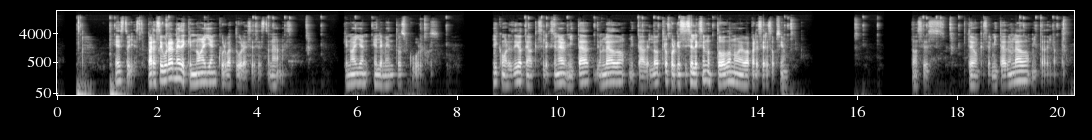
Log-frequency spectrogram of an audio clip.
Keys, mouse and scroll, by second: 1.7 alt+middle click, 2.2 ctrl+click, 3.9 click, 4.2 click, 4.6 click, 5.3 ctrl+click, 6.0 ctrl+click, 7.0 alt+scroll up 1, 7.8 ctrl+click, 9.3 click, 9.7 click, 10.2 ctrl+click, 11.6 click, 11.9 click, 12.4 ctrl+click, 14.5 click, 14.8 alt+middle drag, 15.1 alt+middle drag, 15.3 alt+middle drag, 15.5 alt+middle click, 16.1 ctrl+click, 17.3 click, 17.6 click, 18.0 ctrl+click, 19.2 click, 20.2 alt+middle click.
